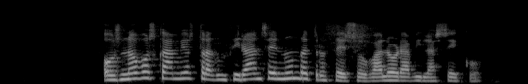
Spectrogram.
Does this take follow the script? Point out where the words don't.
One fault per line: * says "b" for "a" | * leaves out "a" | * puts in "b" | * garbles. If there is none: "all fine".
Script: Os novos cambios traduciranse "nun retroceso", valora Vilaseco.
all fine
